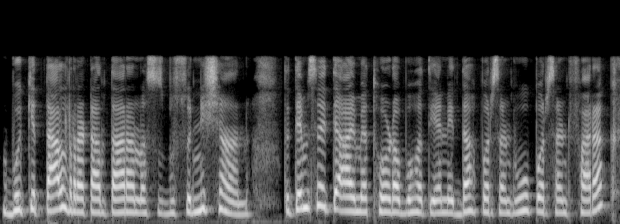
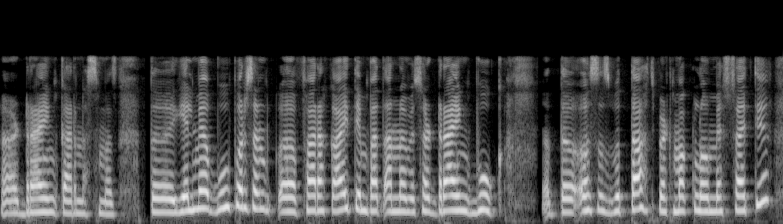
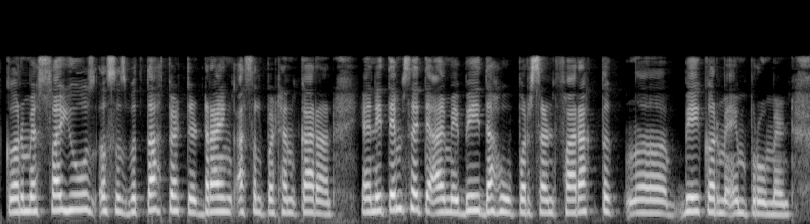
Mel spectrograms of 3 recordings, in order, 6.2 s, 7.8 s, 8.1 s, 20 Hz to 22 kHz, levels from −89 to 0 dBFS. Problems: background sounds at intervals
